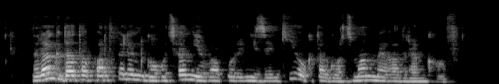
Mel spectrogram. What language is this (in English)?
Armenian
